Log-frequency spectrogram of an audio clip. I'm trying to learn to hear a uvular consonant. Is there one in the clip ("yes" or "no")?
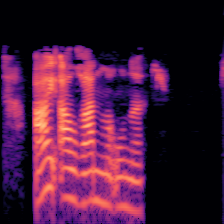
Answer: yes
